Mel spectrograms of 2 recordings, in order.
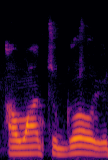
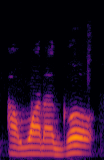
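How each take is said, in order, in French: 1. Les mots want et to se prononcent séparément. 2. Want et to se fondent en wanna. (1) "c'est seulement quand tu dis I want to go" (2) "tu dis I wanna go"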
